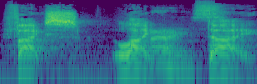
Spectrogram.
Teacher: the diphthong in face starts real low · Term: face lowering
